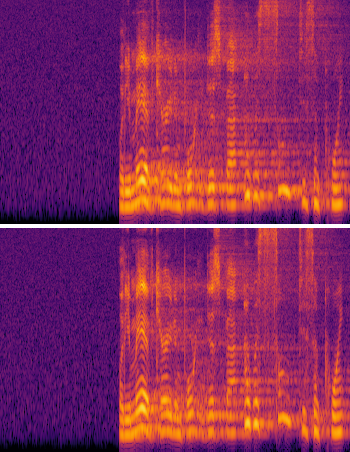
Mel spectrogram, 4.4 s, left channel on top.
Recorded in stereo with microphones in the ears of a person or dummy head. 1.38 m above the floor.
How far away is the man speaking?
About 0.6 m.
